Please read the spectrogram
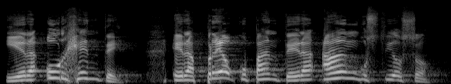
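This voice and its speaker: A man's voice: high voice, lively intonation, takes it slowly, bright, forceful tone. A man preaching a sermon as pastor, talking to the congregation in a conversational way and acting out the voices he quotes. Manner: conversational preaching, addresses listeners directly, acts out quoted voices.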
